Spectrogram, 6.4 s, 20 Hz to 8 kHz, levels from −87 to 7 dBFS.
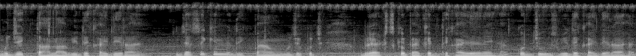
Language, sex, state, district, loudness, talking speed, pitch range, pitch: Hindi, male, Bihar, Katihar, -20 LUFS, 280 wpm, 135-150 Hz, 140 Hz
